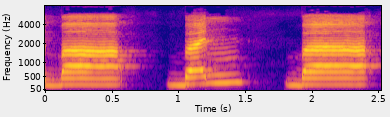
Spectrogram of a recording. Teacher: وقف کیا تو با، یعنی 2 سیکنڈ کے لیے لمبا کر کے پھر ہم نے پڑھنا ہے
